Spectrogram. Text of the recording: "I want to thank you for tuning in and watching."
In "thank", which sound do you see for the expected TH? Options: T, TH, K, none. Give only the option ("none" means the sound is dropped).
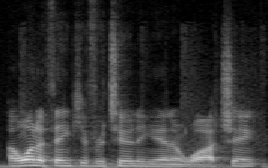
TH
